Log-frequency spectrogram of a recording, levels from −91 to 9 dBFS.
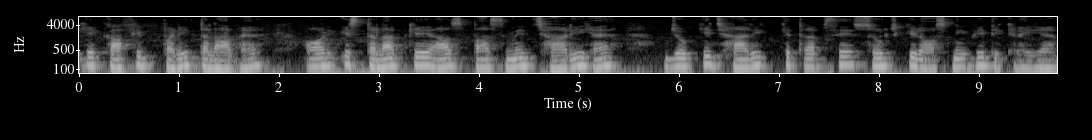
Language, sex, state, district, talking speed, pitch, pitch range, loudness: Hindi, male, Chhattisgarh, Raigarh, 160 wpm, 125 Hz, 115-135 Hz, -30 LUFS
